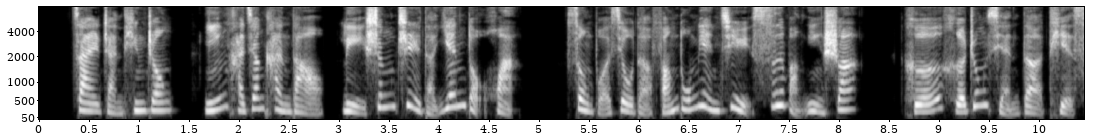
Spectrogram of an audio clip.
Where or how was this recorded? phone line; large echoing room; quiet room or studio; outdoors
quiet room or studio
